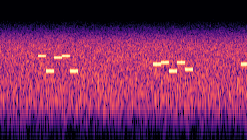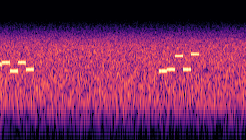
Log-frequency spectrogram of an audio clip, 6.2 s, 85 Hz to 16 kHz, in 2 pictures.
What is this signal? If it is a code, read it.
Five-tone selective call (CCIR), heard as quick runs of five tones, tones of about 100 ms, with radio hiss. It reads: 01901 56162 56162 12022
